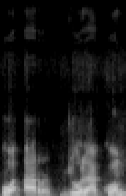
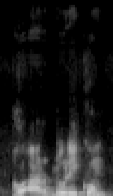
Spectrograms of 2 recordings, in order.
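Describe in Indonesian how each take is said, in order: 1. Vokal sebelum -kum adalah a. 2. Vokal sebelum -kum adalah i. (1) "boleh dibaca wa arjulakum seperti ini" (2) "boleh dibaca wa arjulikum"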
